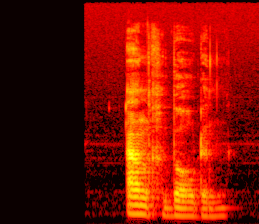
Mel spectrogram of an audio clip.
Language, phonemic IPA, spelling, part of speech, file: Dutch, /ˈaŋɣəˌbodə(n)/, aangeboden, verb, Nl-aangeboden.ogg
- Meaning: past participle of aanbieden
